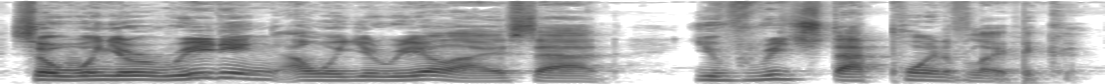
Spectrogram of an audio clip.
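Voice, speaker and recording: A man's voice: mid-range voice, expressive, darkish tone. Earnest young man giving advice. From Argentina. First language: Spanish. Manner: earnest, encouraging, sometimes slow and stressed. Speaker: vlogger. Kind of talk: casual advice talk to camera.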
